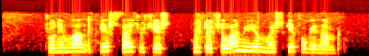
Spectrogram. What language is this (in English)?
Mari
